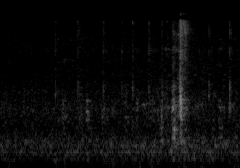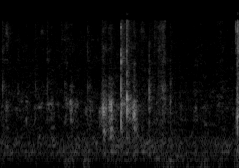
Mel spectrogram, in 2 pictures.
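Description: Near silence: faint room tone from an open microphone, with a single soft click about two and a half seconds in and a short cluster of clicks about five seconds in.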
